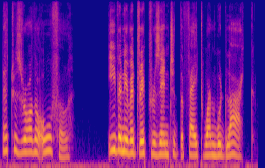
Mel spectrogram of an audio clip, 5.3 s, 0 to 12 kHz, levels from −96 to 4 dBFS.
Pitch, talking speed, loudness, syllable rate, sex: 200 Hz, 145 wpm, -19 LUFS, 4.7 syllables/s, female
